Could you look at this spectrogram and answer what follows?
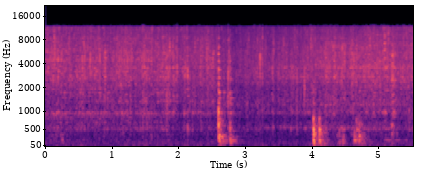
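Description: Cabbage and vegetables fry in oil with a steady, close crackling hiss, while a utensil stirs them and scrapes the pan in a few distinct bursts.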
